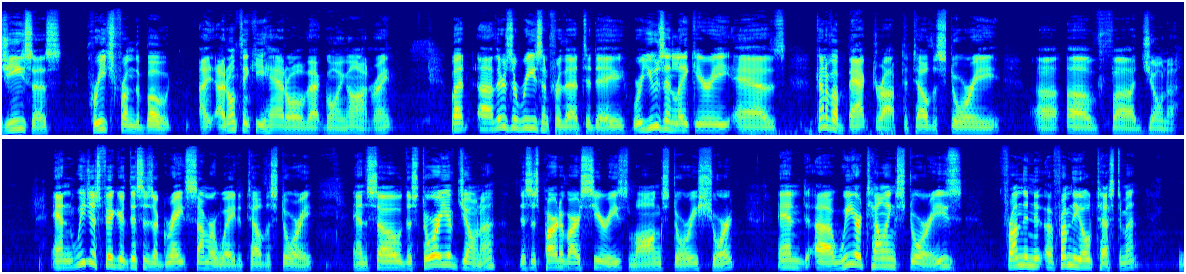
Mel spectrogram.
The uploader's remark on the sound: It was even recorded from a boat out on Lake Erie.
